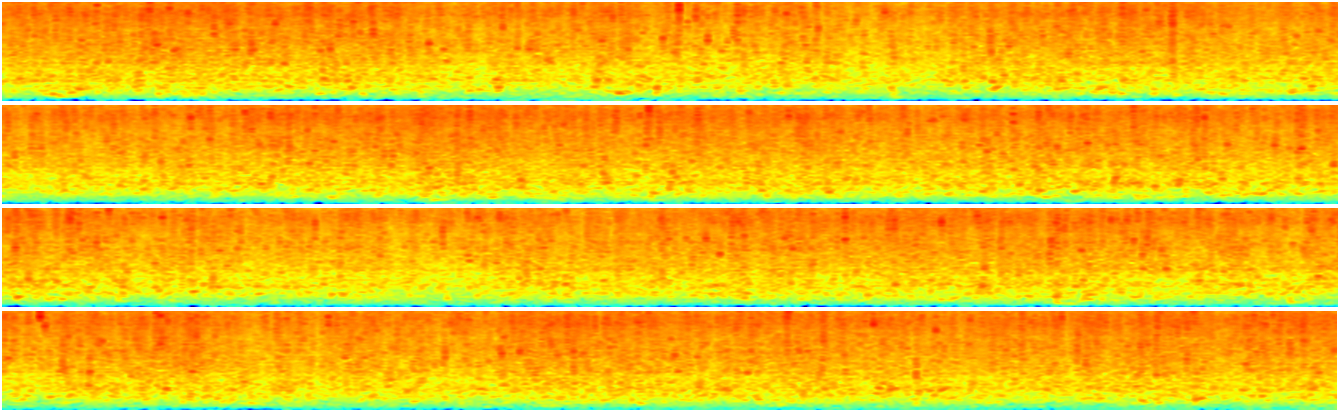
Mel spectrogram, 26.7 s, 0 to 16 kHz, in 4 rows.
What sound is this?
After rushing through a hydraulic power generator, the water on this river slows down and meanders through a bunch of boulders popping up through the water. This recording is a close-up recording of one small eddy within this river. Recorded with a Zoom H4 on 24 July 2007 in High Falls, NY, USA.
